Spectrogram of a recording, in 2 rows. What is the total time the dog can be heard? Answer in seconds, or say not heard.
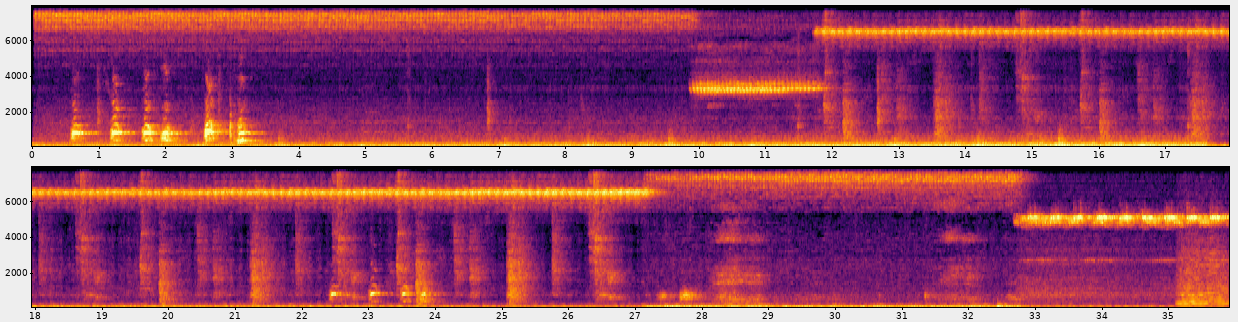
4 s.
